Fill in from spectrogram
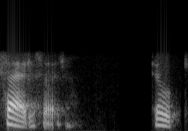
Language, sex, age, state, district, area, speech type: Gujarati, female, 30-45, Gujarat, Anand, urban, conversation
